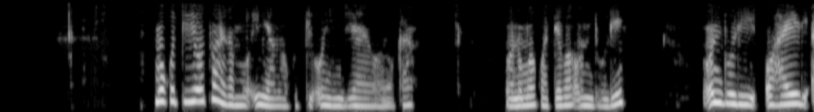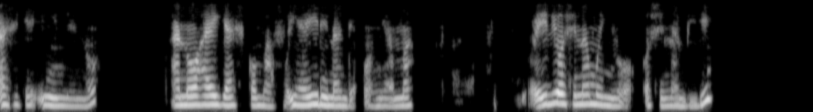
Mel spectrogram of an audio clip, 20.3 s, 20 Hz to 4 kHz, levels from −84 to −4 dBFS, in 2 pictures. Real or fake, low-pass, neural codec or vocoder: real; 3.6 kHz; none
